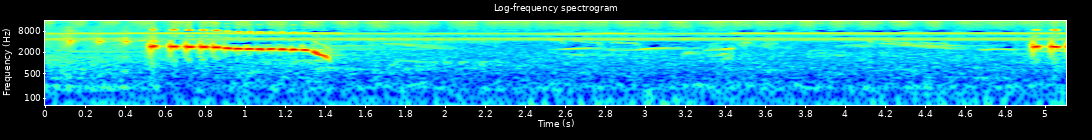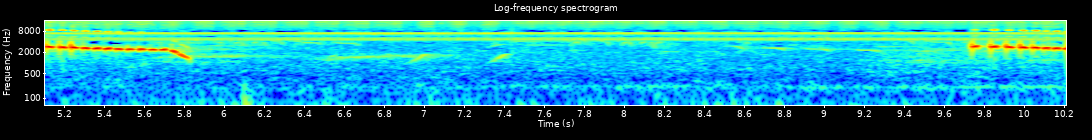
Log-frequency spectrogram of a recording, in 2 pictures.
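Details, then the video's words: Chestnut-capped babbler by the Mekong River in Nakhon Phanom, Thailand, 2021, played as a lure: a fast, rattling trill slides downward and ends in a sharp drop. It repeats roughly every four and a half seconds against a constant shrill insect hum. "นกกินแมลงกระหม่อมแดง Chestnut capped babbler sound"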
